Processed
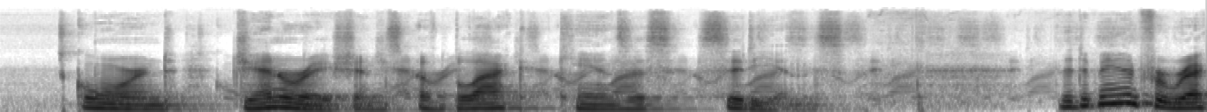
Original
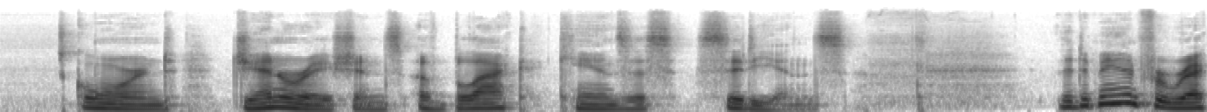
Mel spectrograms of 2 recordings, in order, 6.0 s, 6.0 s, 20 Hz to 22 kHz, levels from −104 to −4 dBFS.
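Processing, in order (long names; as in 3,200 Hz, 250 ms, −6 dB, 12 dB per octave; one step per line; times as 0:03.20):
flat-topped bell 4,000 Hz −14 dB
echo with a time of its own for lows and highs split 620 Hz, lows 84 ms, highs 693 ms, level −15 dB
level +6 dB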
